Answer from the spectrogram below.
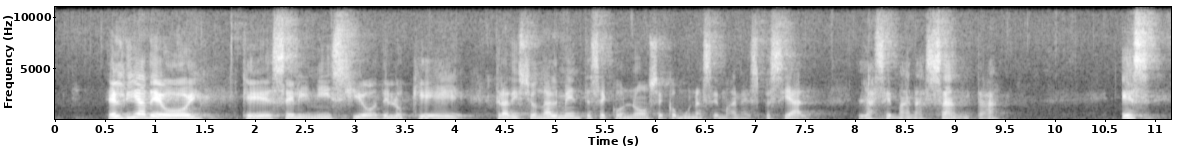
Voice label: SERMON SPA AUDIO

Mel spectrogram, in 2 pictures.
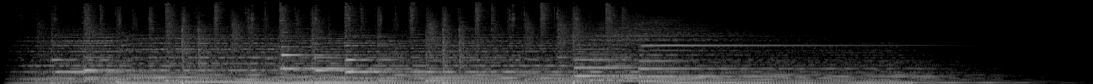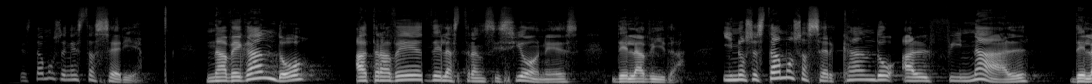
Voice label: Spanish Sermon

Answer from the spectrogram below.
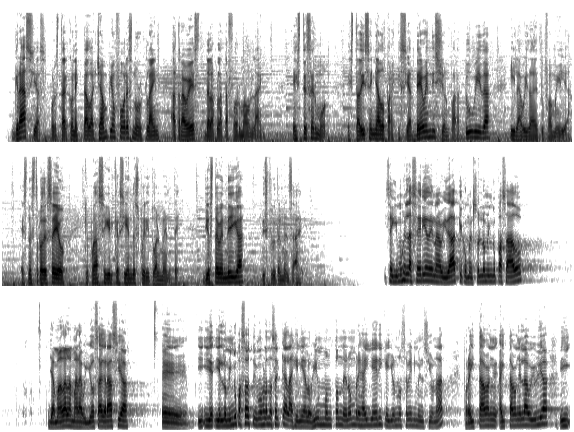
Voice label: Sermon Spanish

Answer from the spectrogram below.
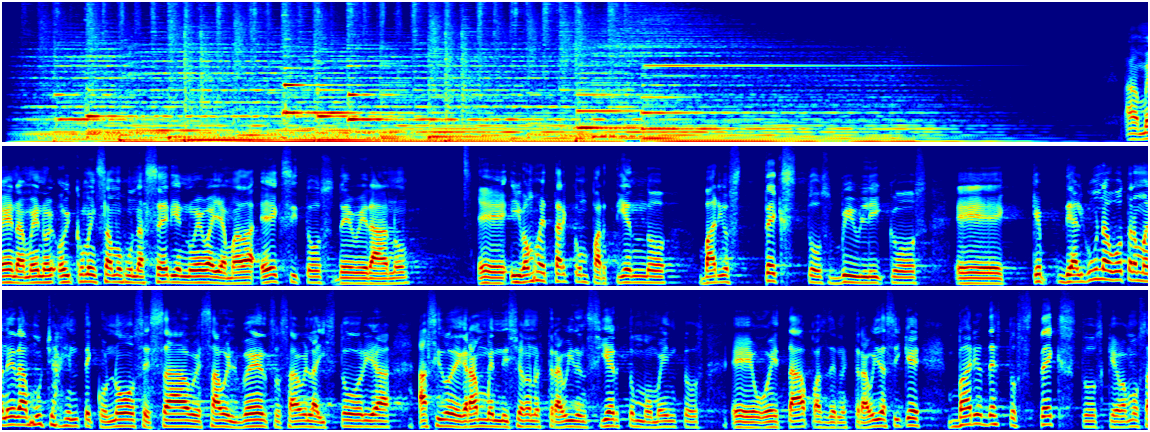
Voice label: SPA SERMON

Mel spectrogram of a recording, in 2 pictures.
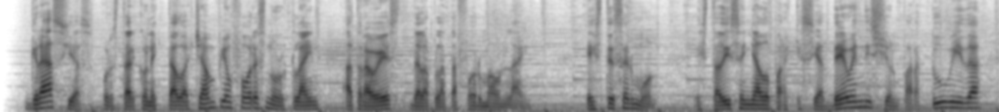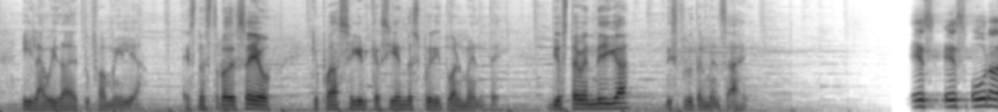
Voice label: Sermon Spanish

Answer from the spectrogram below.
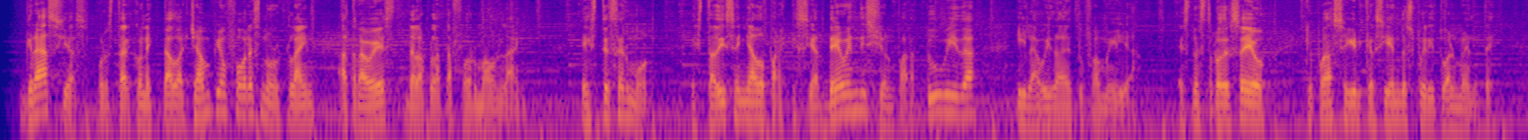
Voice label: Sermon Spanish

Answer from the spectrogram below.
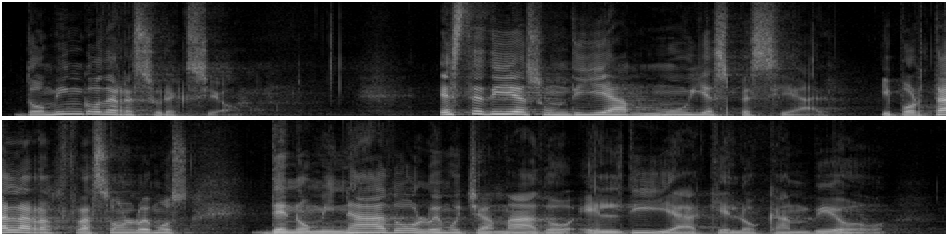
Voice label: SERMON SPA

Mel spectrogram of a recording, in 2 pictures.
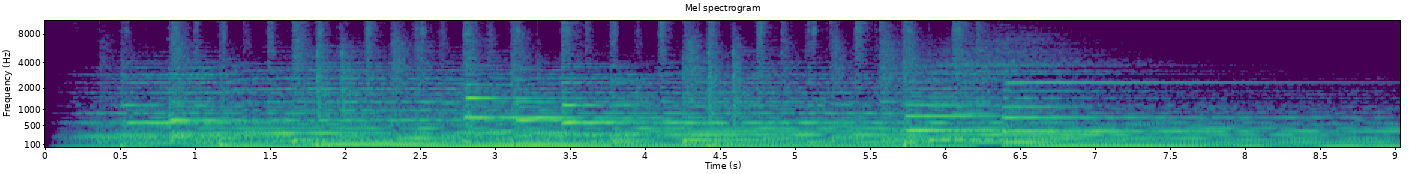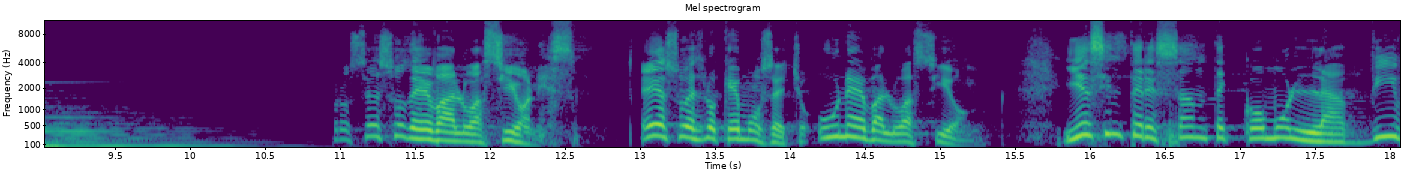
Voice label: Spanish Sermon

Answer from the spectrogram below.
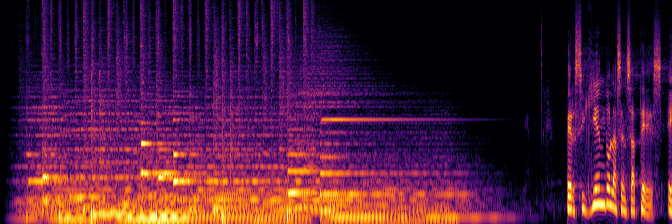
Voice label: SERMON AUDIO SPA

